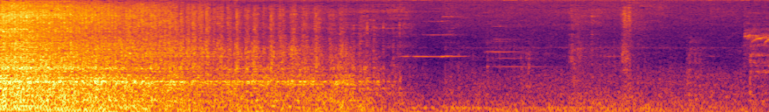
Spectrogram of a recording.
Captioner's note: motor stops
